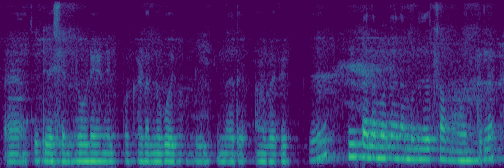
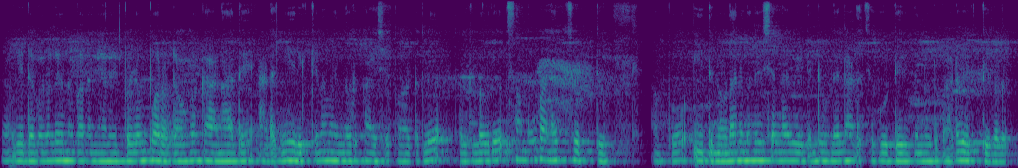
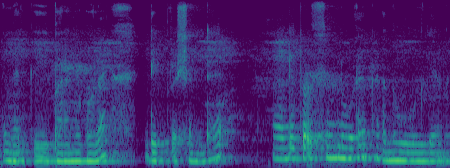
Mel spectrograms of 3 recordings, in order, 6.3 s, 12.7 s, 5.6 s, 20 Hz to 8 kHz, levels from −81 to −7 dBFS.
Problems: background sounds at intervals, low volume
